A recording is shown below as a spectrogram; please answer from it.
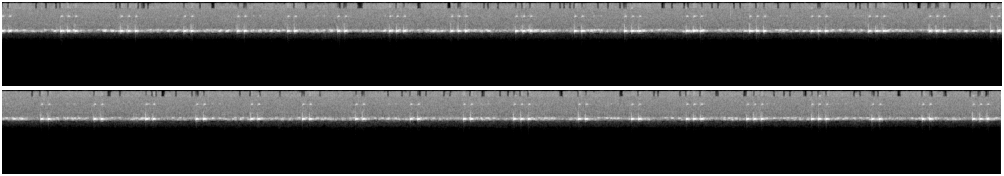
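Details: Continuous cricket chirping: rapid pulse clusters repeat steadily, about two per second, for the whole stretch over a constant high ringing tone; nothing low-pitched is heard.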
